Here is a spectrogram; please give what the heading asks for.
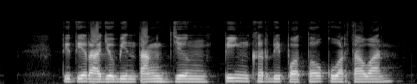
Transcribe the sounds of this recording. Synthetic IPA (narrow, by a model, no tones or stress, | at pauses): t̪it̪iɾad͡ʒɔbint̪aŋd͡ʒɨŋpiŋkɨrdipɔt̪ɔkuwart̪awan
